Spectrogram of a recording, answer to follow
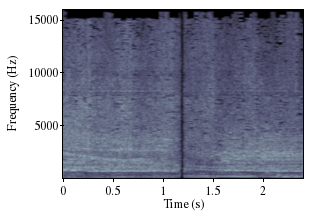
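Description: Electronic dance music at a change of track: gliding, siren-like synth effects over heavy bass that thins out. A split-second gap comes just over a second in, then steady low synth chords begin the next remix.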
